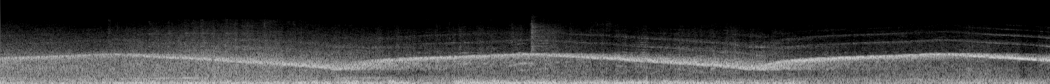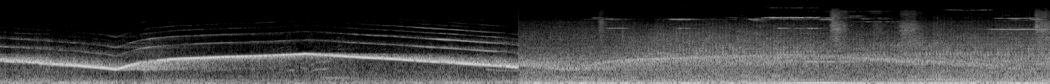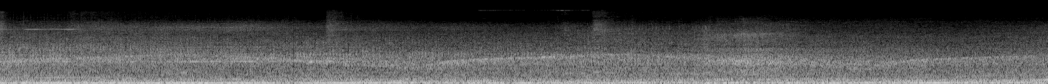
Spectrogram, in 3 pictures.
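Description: Emergency vehicle siren in a slow wail, rising and falling in pitch about every four seconds over city traffic. About halfway through it suddenly turns fainter, and a heavier low rumble of traffic and motion comes to the fore.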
